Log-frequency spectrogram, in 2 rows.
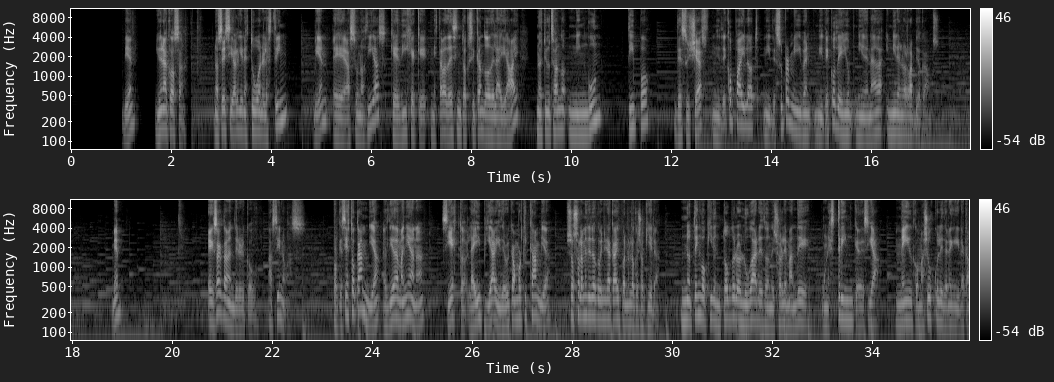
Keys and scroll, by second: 0.0-1.9 typing, 2.0 Escape, 3.0 ctrl+s, 5.3 space, 6.0 Escape, 6.3 j, 7.4 ctrl+s, 20.4 ctrl+s, 21.1-23.6 typing, 24.6-25.8 typing, 27.9-29.3 typing, 29.2 Escape, 30.2 Escape.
